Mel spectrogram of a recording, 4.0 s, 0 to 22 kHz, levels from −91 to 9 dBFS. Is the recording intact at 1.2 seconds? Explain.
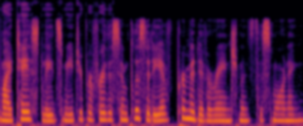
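No. From 0.0 to 1.5 s the speech carries crude rate conversion: a 32 to 48 kHz change made by repeating nearest samples, unfiltered. That adds an inharmonic fizz about 20 dB down; the waveform shows stair-stepped duplicate samples, the spectrogram mirrored, non-harmonic lines.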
